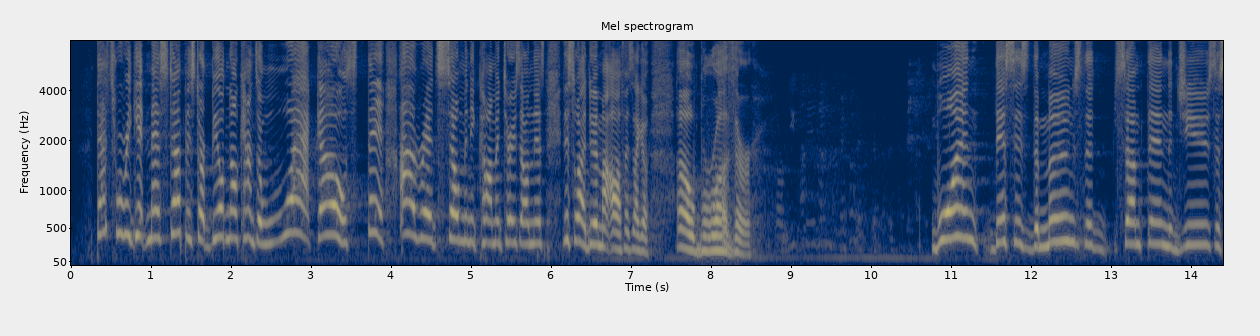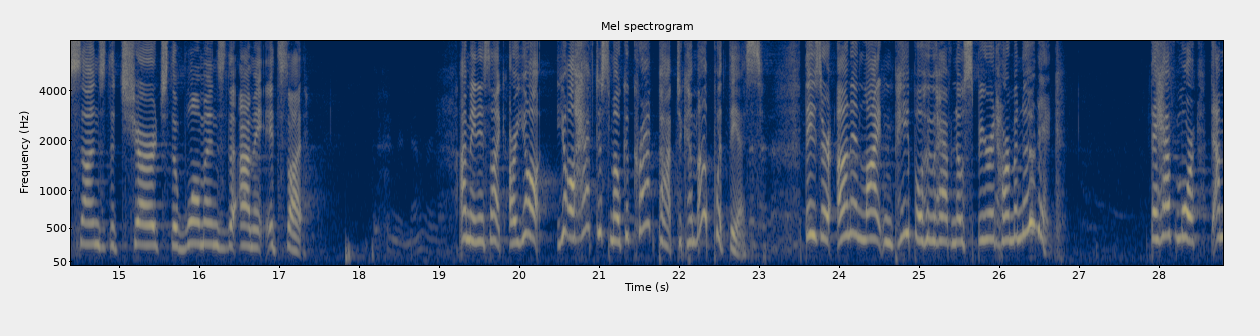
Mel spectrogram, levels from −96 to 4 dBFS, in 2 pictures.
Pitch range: 255-365 Hz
